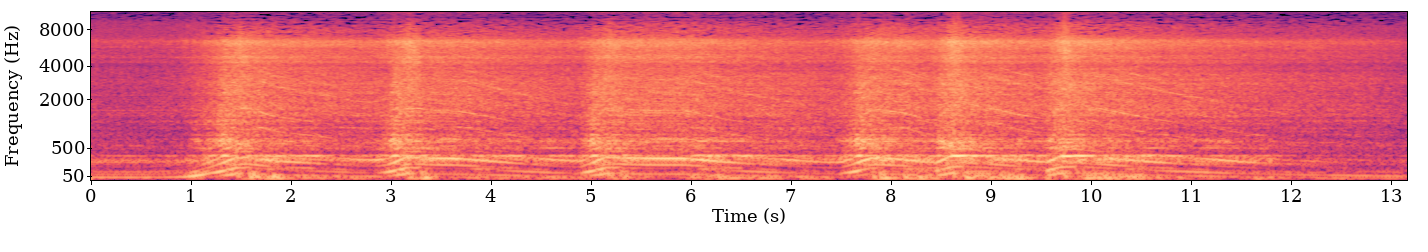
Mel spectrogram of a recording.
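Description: A car engine revs sharply several times and falls back to idle.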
